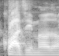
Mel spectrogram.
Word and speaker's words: Quasimodo: Keep in mind, Teo, in my country, we pronounce it like that, Quasimodo.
